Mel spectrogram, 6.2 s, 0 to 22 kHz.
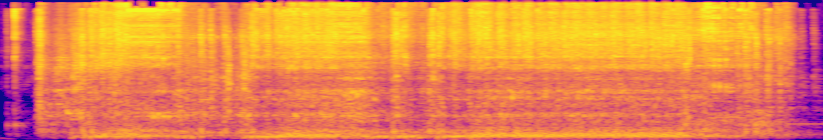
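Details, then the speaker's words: Fiat 125 (Bialbero), first start test of a new CNG injector at the carburettor before final fitting; owner thinks it is short of gas, needs regulation. Engine catches and revs but beat is ragged with uneven pulses and stumbles. Misfire. "Bueno, empieza a dar marcha, pero fallando. Aún así creo que ya es suficiente como para animarme, porque todo esto ya es regulación."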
